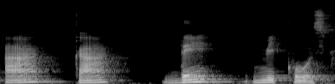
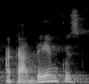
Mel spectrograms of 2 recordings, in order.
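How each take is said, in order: First: Acadêmicos very slow, a, ca, dê, mi-cos; "Acadêmicos" drawn out in separate syllables. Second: Said in the usual way. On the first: Shown as a demonstration. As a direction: sound out "Acadêmicos" with long pauses between syllables. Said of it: "o D é a antepenúltima sílaba".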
